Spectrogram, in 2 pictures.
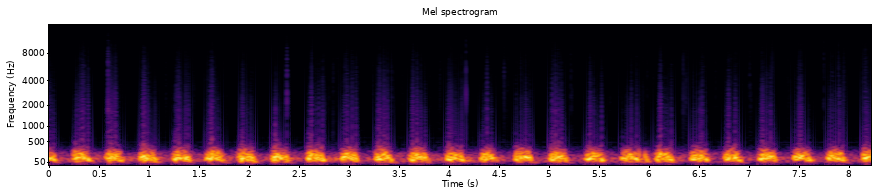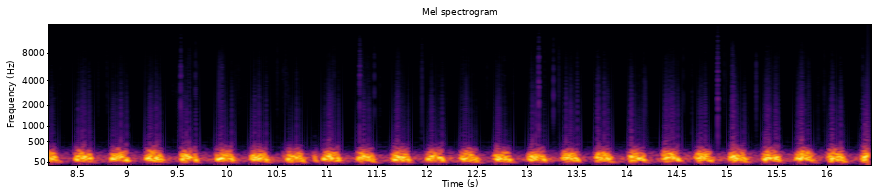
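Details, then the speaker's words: Dog with ventricular septal defect: fast, regular heartbeat with a loud, harsh, hollow systolic murmur over the mitral and tricuspid regions, resembling mitral insufficiency. "note that the murma of the ventricular septal defect is a harsh hollow systolic sound not unlike that of mitral valvular insufficiency"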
